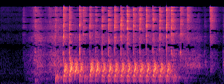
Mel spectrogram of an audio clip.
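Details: Honda Ruckus project bike, carb refitted, throttle worked by hand, no exhaust fitted: brief burst of harsh rapid popping, catches about two seconds then dies; unmuffled small-engine start.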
